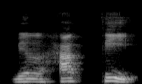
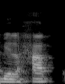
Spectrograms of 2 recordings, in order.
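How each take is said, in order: First: The word ends with an i vowel. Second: The word ends with a u vowel. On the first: The speaker calls it right. "kalau majrur tanda jernya al kasroh bil haqqi ya" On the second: The speaker calls it wrong. "Gak boleh dibaca"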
